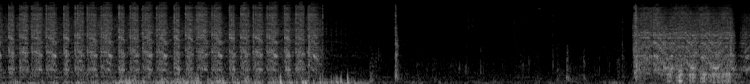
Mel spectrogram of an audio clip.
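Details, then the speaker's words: 1987 Toyota Corolla FX (AE82) 1.6L four-cylinder, sitting since 1999, cranks at an even pace for about three seconds without catching. Fuel system was re-primed with an electric pump feeding the mechanical pump after suspected water in the carb. It still won't start; owner suspects an electronic cause. "Well, we can't get this thing to run, and I'm not going to bore you with this, so I'm going to start getting all these wires back together here."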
